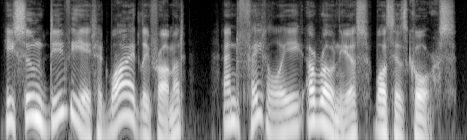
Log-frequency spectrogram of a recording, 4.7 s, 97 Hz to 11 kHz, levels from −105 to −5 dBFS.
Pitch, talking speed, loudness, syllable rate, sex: 145 Hz, 140 wpm, -18 LUFS, 5.2 syllables/s, male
